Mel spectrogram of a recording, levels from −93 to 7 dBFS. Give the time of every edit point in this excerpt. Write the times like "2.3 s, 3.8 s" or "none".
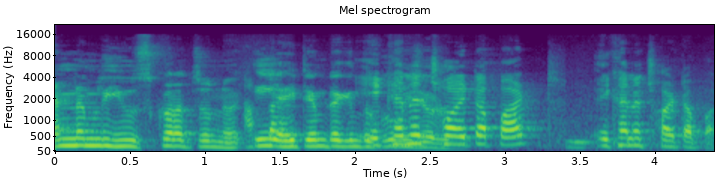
3.3 s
